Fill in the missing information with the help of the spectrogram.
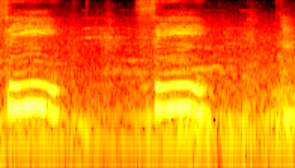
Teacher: The tongue is high and the front part of the tongue is raised, and the lips are unrounded.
